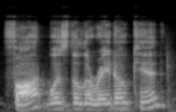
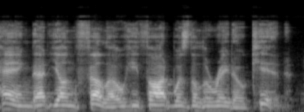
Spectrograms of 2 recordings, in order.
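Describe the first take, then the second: First: A lightly voiced startled exclamation, rising at the end; exclaimed. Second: Said in the usual way. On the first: A narrator's reading. Deputy echoing the sheriff's words, mildly exclaiming. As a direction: toss the words back in mild disbelief. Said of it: "Shaw exclaimed".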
